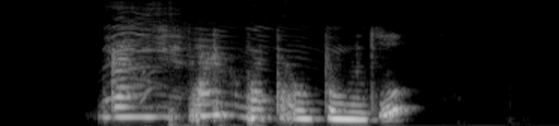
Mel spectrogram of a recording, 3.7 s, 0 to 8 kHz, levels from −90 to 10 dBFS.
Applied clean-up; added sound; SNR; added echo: neural mask model DeepFilterNet 3.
